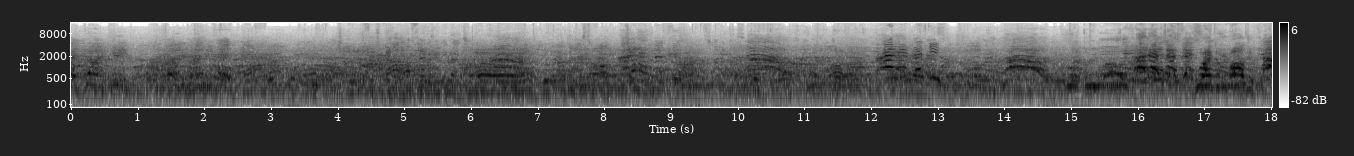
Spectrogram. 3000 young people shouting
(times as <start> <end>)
10.0 18.0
